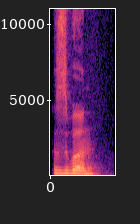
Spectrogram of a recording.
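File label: "звӧн", Komi, female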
